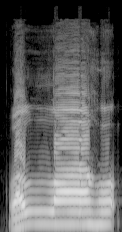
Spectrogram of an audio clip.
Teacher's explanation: Wallahu alif lam jalalah, mohon maaf, lamul jalalah mufakhamah karena sebelumnya berharakat fathah.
